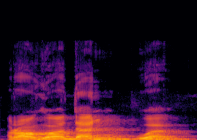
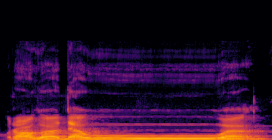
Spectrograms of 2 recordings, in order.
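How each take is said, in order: First: The n sound is pronounced clearly before w. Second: The n merges into a nasalized w. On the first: "itu dibaca dengan jelas" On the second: "tanwinnya dom fathatainnya dimasukkan ke huruf waw"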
